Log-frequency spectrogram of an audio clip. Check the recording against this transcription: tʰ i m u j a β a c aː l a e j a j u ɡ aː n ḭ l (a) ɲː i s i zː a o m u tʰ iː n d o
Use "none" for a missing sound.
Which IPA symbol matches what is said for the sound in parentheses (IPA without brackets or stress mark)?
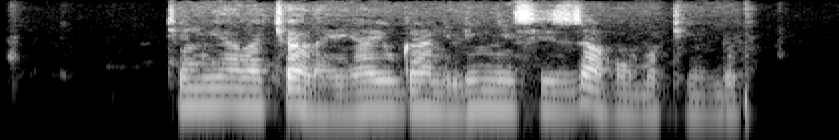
i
